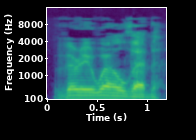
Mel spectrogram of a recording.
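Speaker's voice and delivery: loud, firm pronouncement. A narrator's reading. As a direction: lay down the law. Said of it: "said the Badger firmly".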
